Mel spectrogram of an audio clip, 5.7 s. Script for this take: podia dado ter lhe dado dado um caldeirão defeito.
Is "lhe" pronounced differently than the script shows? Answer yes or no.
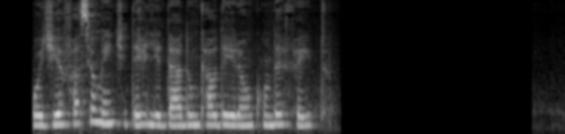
no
